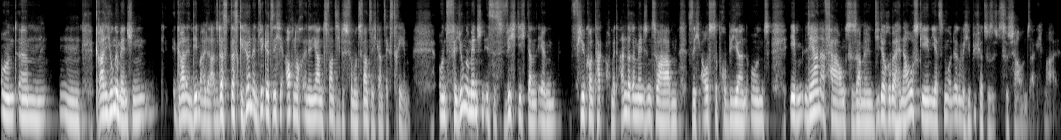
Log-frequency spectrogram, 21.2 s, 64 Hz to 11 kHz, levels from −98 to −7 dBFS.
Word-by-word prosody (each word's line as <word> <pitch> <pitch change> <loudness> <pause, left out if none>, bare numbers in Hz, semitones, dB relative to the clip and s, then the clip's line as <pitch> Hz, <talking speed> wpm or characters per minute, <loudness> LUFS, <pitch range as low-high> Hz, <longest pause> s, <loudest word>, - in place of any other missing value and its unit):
Und, 150 -4 +3
ähm, 140 -2 0
hm, 140 -7 -2 0.3
gerade 160 +3 +5
junge 185 +3 +7
Menschen, 150 +5 -1 0.3
gerade 155 -1 +2
in 145 - 0
dem 155 +3 +3
Alter 135 -3 -2
also 135 -1 -6
das 165 0 +3
das 170 -2 +2
Gehirn 215 +8 +3
entwickelt 175 +1 +2
sich 175 +1 -1
auch 170 +1 +4
noch 155 -2 -1
in 155 - -5
den 145 -1 +3
Jahren 145 -1 +2
20 135 -3 -4
bis 130 -1 -2
25 125 -3 -3
ganz 115 -2 -9
extrem. 115 -3 -11 0.6
Und, 155 -1 +1
für 150 -1 +1
junge 195 +9 +3
Menschen 175 -1 +3
ist 155 -4 -5
es 130 -2 -9
wichtig, 155 -3 -2
dann 125 -3 0
eben 125 -2 -4 0.2
viel 160 +5 0
Kontakt 145 -1 -3
auch - - -20
mit 125 -1 -7
anderen 165 -2 +1
Menschen 150 -1 0
zu 140 -1 0
haben, 125 0 +1 0.2
sich 125 0 -5
auszuprobieren 135 -2 -1
und 135 0 -3 0.4
eben 150 0 +4
Lernerfahrung 155 -5 +1
zu 125 -1 -6
sammeln, 125 0 -1
die 130 +4 -8
darüber 145 -1 +2
hinausgehen, 140 +3 +1
jetzt 130 0 -2
nur 150 -2 -3
in 135 - -9
irgendwelche 135 -4 -4
Bücher 120 -3 -10
zu 110 -1 -11
s 105 +1 -13
zu 110 0 -12
schauen, 100 - -11
sage - - -17
ich - - -26
mal. - - -22
145 Hz, 185 wpm, -22 LUFS, 130-160 Hz, 0.6 s, junge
